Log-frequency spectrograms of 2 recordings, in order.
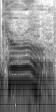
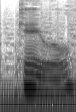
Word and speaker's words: K. Rool: to a certain someone King Kuru or kru they've used both pronunciations to varying degrees is the leader of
